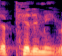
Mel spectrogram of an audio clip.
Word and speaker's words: epitome: You guys know the word epitome, right? Well, the way it's spelled, I think, is E-P-I-T-O-M-E, epitome. I didn't know that that's how it was pronounced.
